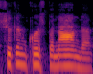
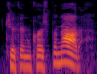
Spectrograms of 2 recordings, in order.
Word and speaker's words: Chicken Crispanada: But for some reason, whatever that is, my brain has been reading it all evening as Chicken Crispananda. So that's why you hear me mispronounce it in this video several times. It's actually Chicken Crispanada.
